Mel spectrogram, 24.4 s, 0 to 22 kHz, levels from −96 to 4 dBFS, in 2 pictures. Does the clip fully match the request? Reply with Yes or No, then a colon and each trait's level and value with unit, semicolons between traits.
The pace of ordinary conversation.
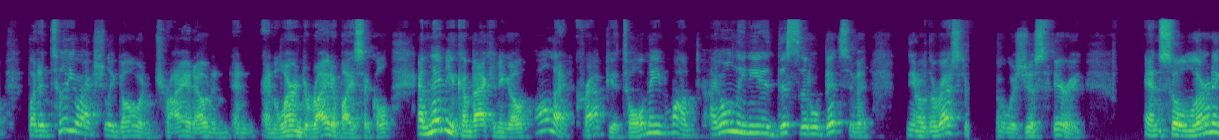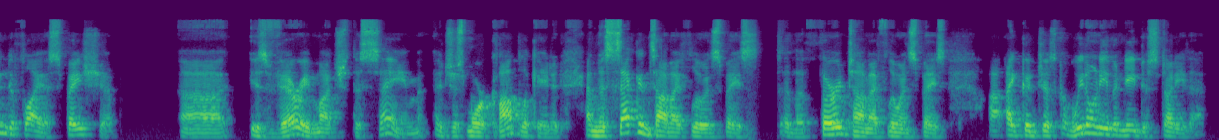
No: fast, 230 wpm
